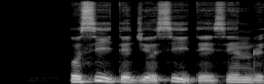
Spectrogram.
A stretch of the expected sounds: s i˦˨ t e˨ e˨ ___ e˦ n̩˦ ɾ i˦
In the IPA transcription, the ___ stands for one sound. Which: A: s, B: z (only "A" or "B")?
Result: A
